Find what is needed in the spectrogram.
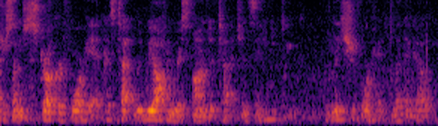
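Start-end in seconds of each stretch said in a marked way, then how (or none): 3.4-5.7 hushed, much softer near-whisper; gentle coaching. Acted. Partner coaching a laboring woman to release tension, soft and hushed. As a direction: coax softly, barely voiced.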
